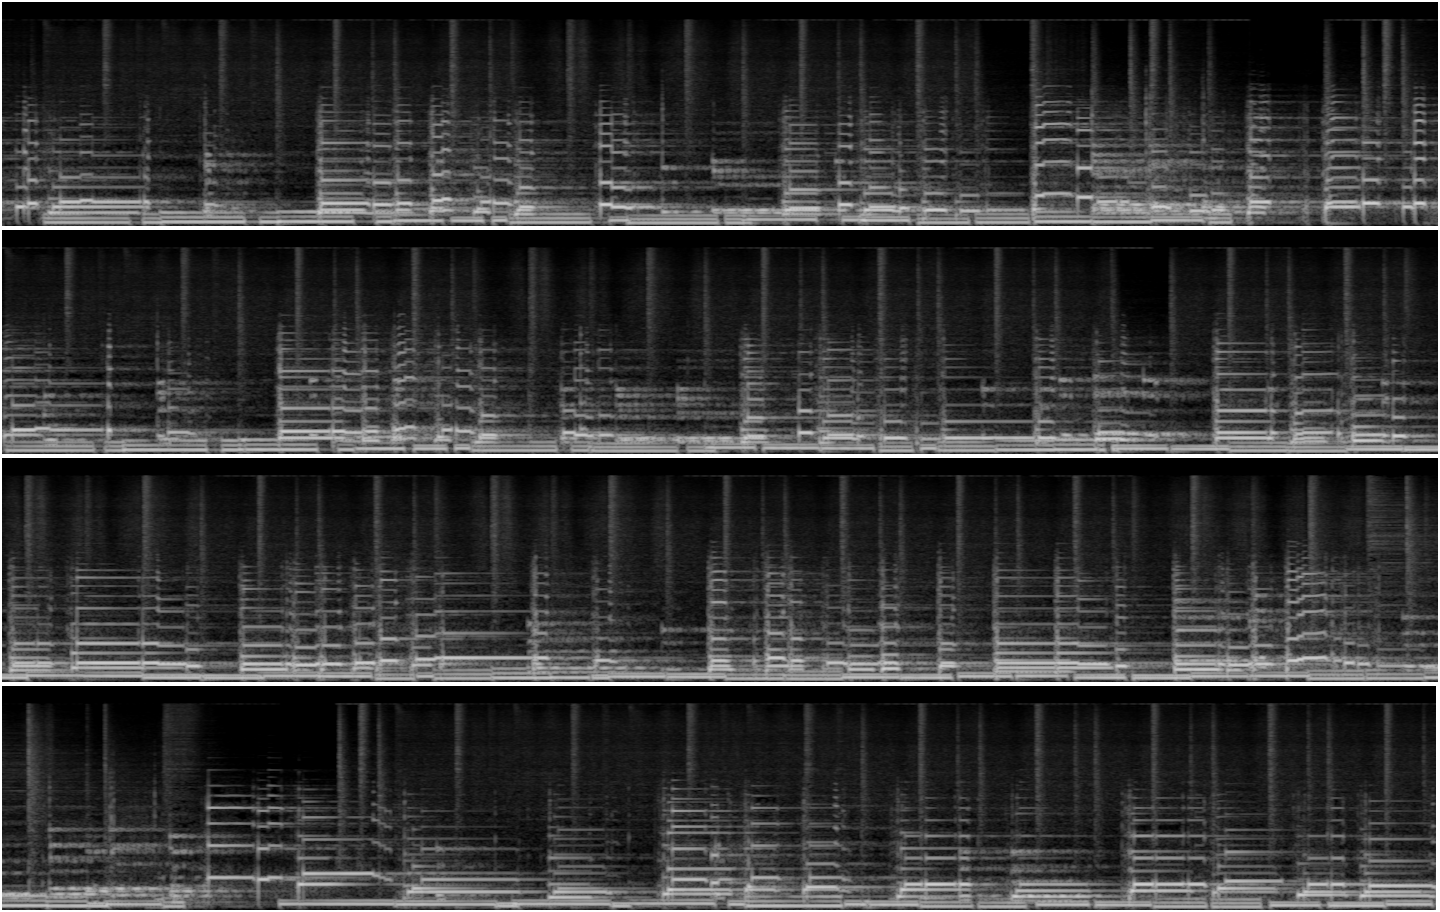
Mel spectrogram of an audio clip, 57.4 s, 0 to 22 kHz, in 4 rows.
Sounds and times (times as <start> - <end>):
Acoustic guitar: 0.0 - 57.4
Bass guitar: 0.0 - 57.4
Electric guitar: 0.0 - 57.4
Strum: 0.0 - 57.4.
